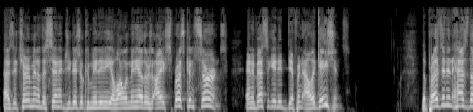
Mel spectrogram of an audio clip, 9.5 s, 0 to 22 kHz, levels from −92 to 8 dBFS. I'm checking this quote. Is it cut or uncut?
uncut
